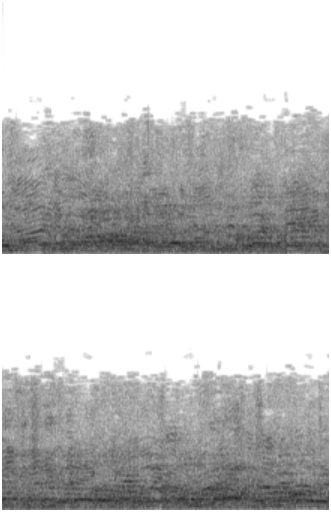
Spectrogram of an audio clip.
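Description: Many people talking and calling out at once in a large hall: a steady chatter of overlapping voices with no single speaker standing out.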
